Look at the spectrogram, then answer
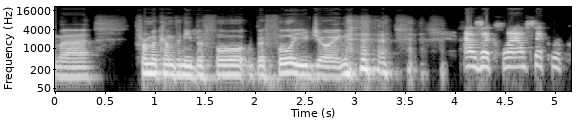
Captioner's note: laughing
